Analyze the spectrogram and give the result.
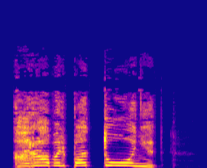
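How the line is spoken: Screaming. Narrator (Russian): завопила Маша

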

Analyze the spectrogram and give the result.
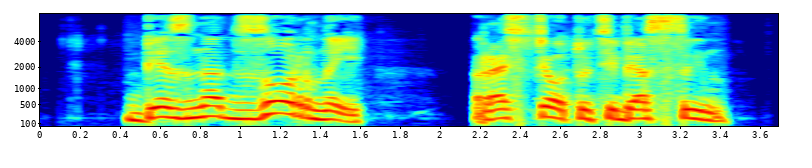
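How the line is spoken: Stern father. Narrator (Russian): строго говорил папа

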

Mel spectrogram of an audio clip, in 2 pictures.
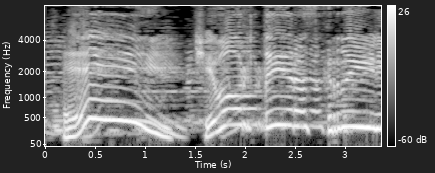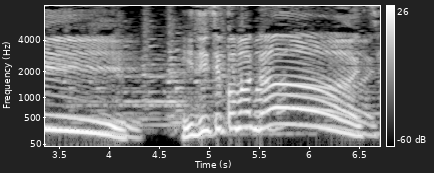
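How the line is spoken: Shout through cupped hand. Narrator (Russian): приложил руку ко рту и крикнул

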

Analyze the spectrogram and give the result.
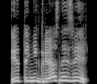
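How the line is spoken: Shouting. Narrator (Russian): закричал Саша

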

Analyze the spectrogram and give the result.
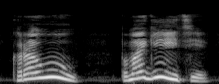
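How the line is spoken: Terrified screaming. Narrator (Russian): вопил он, полумертвый от страха

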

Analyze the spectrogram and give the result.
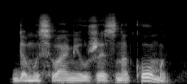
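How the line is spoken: Plain. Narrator (Russian): ответил Бублик

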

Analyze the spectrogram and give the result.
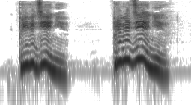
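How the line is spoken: Terrified shout. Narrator (Russian): крикнул в ужасе

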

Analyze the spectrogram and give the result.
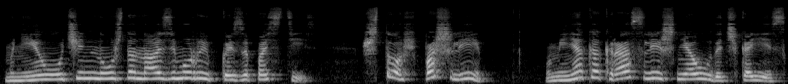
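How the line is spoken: Plain. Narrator (Russian): сказал кот

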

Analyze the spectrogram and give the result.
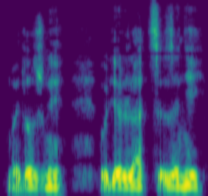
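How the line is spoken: Whisper. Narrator (Russian): прошептал муфта

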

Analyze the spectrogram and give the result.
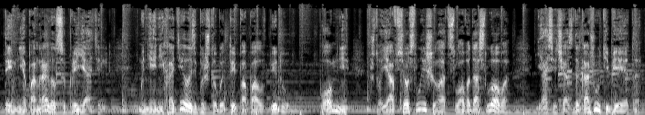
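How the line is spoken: Calm, patient. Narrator (Russian): Гендон спокойно и терпеливо ждал, пока он угомонится, затем сказал

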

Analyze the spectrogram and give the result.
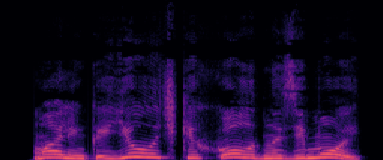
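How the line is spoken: Loud singing. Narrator (Russian): запел Саша очень громко

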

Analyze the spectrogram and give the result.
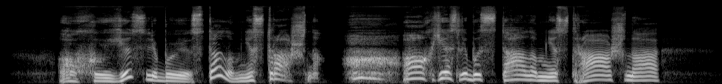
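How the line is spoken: Muttering to himself. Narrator (Russian): принялся снова про себя бормотать

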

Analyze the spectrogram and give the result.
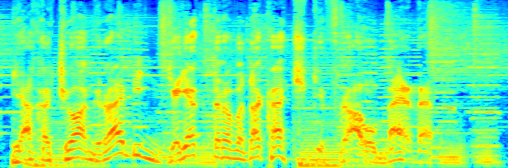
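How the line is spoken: Gloomy mutter. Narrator (Russian): он вдруг состроил мрачную гримасу и пробормотал

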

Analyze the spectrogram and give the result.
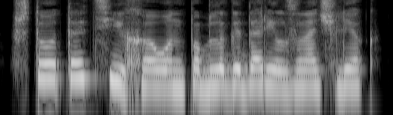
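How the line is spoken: Angry hiss, old creature. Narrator (Russian): сердито зашипел самый маленький паучок, весь седой

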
